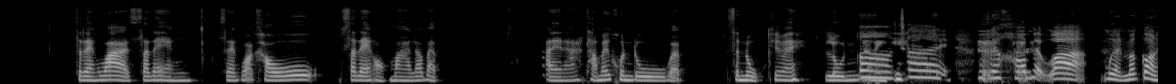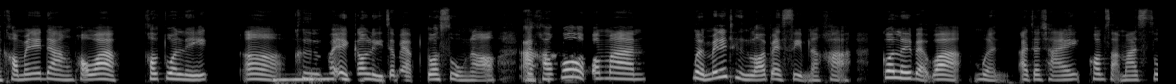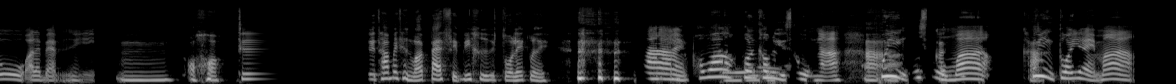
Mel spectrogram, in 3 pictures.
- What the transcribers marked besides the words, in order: tapping; chuckle; static; distorted speech; laughing while speaking: "อ๋อ"; unintelligible speech; other background noise; laugh
- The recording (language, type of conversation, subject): Thai, unstructured, หนังเรื่องไหนที่คุณดูแล้วจำได้จนถึงตอนนี้?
